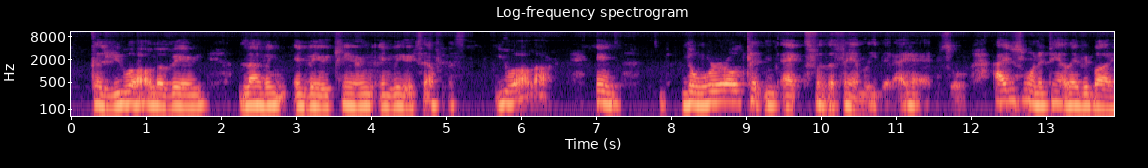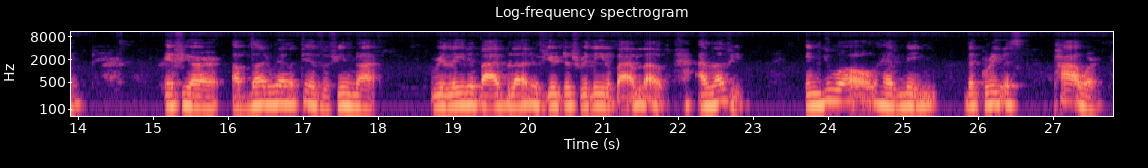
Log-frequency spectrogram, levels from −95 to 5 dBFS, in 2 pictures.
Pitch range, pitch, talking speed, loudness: 120-135 Hz, 125 Hz, 130 wpm, -22 LUFS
